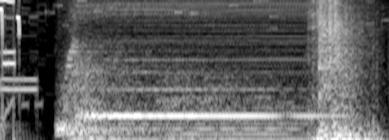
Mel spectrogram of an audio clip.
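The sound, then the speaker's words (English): Doors slide open with a steady mechanical whir and hum, then come to rest with a heavy thud. No voices. “Now, open the doors, please.”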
